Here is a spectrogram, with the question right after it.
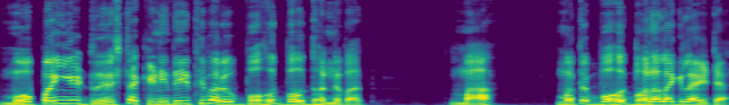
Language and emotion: Odia, happy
